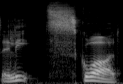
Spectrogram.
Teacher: you can hear the T but it's connected to the S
